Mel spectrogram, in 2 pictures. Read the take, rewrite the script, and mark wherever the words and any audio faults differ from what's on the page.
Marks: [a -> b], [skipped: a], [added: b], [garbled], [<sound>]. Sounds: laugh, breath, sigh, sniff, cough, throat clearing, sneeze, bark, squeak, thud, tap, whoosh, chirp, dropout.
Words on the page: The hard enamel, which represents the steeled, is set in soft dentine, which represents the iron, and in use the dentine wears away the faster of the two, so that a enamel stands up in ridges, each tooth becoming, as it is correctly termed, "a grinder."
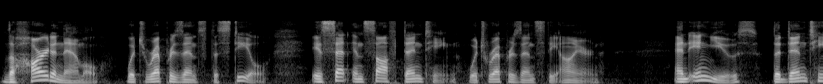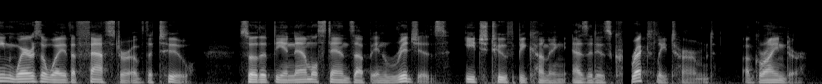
The hard enamel, which represents the [steeled, -> steel] is set in soft dentine, which represents the iron, and in use the dentine wears away the faster of the two, so that [a -> the] enamel stands up in ridges, each tooth becoming, as it is correctly [dropout] termed, "a grinder."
